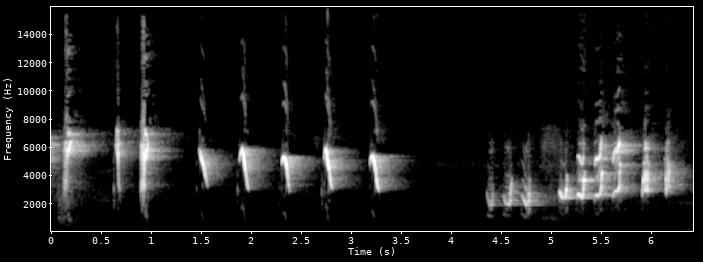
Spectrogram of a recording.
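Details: Long-tailed shrike master training song with 'tembakan' mimicry fill: a series of sharp, high, descending whistled notes repeated about every half second, a short silence, then a fast jumble of varied chirps and warbles.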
